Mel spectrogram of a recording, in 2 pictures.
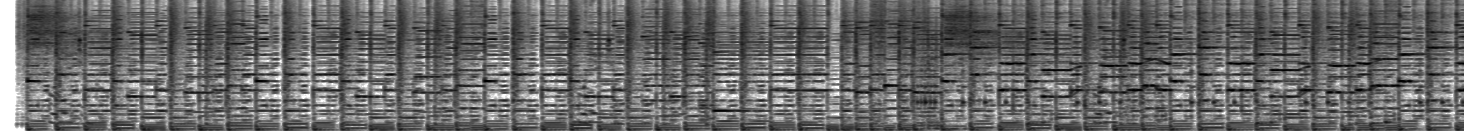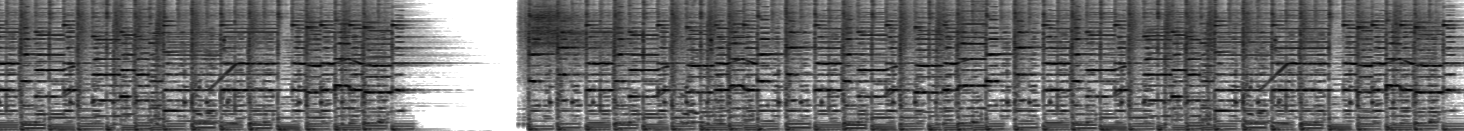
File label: happy accordion whistle ident; puremusic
